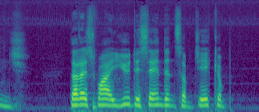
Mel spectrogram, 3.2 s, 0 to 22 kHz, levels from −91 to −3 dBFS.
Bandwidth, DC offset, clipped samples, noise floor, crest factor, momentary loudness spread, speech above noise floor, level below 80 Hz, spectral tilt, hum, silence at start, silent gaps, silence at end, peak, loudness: over 20 kHz; under 0.1%; under 0.1%; -60 dBFS; 18 dB; 16 LU; 36 dB; -56 dBFS; -5.5 dB/octave; none; 0 s; none; 0.45 s; -8 dBFS; -24 LUFS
